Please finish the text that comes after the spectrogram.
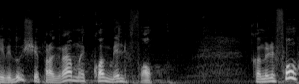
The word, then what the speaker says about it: comme il faut: и ведущий программы комильфо комильфо французское слово только пишется comme il faut переводится как так как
